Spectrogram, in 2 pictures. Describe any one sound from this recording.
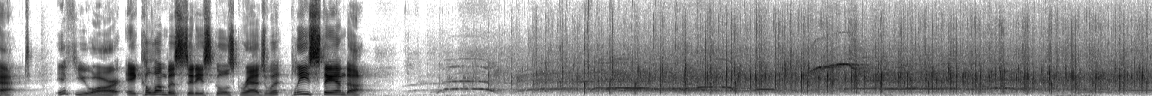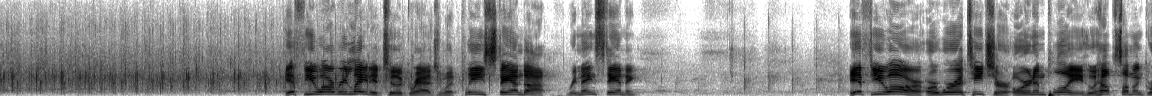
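A middle-aged man speaks with animation through a microphone in a large hall.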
